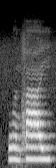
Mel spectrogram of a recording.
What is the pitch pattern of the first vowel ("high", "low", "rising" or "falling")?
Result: low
